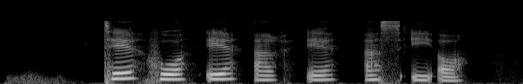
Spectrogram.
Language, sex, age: Norwegian, female, 22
